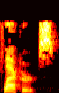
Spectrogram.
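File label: "placards", English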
